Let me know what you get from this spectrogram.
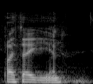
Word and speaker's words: Pythagorean: Pythagorean. – Okay. – Pythagorean. – No one else knows either, so it's all right. – No, I had it almost right. I think I had a soft G.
